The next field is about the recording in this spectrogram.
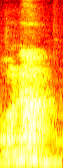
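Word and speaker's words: on a: he or she has, on ना, on आ, ओना, ठीक है, ओना।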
